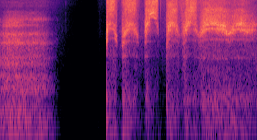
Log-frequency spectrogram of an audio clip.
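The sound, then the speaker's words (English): Loud breathing blown straight into a microphone, a long noisy exhale, a brief silence, then several rough, gusty breaths in quick succession with no talking. “I'm breathing this right now.”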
